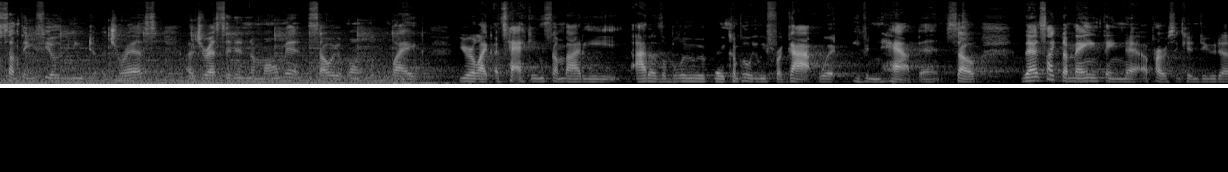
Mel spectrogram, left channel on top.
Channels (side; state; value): right; silent; 52 dB below the other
